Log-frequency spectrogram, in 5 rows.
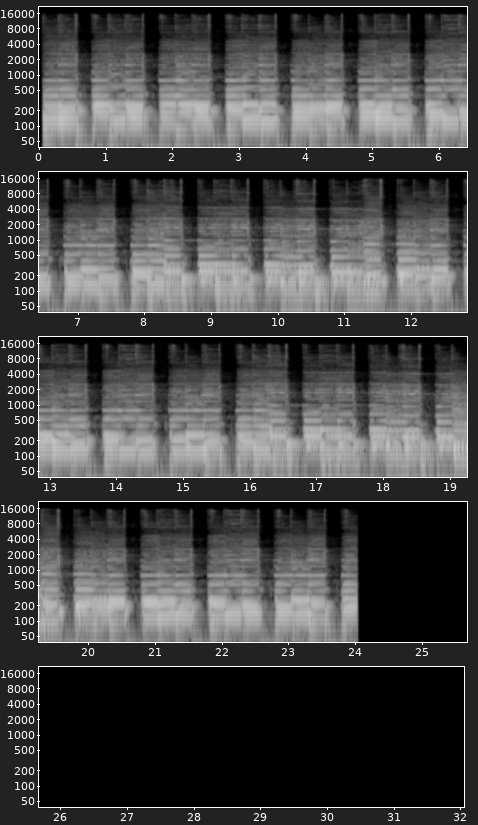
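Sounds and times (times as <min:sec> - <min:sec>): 
processed guitar softly swinging almost without attacks: 0:00.1 - 0:24.0.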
